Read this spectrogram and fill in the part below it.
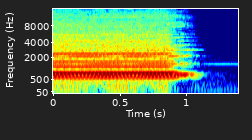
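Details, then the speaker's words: Harbor Freight three-chime Dixie-type horn set before tuning: loud steady multi-note blast about a second, chord grates with one bell off-pitch, sounding tacky; out-of-tune horn bell, later replaced with a cut-down Wolo longhorn bell. "kind of sounds really tacky and unpleasant so let's fix that"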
